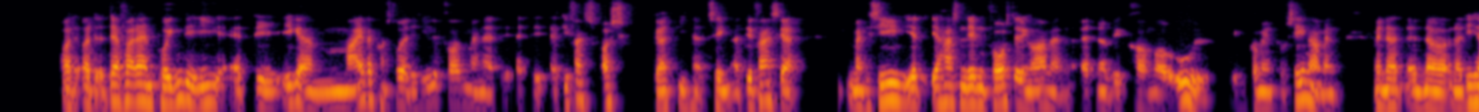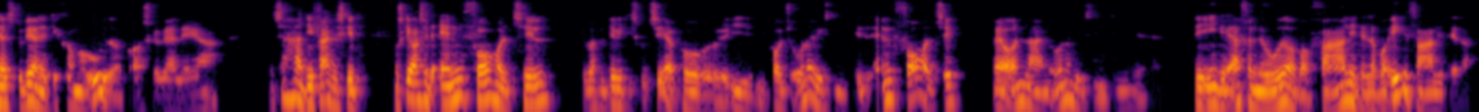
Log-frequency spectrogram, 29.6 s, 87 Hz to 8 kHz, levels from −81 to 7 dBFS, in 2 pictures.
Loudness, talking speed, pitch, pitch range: -20 LUFS, 235 wpm, 120 Hz, 105-150 Hz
